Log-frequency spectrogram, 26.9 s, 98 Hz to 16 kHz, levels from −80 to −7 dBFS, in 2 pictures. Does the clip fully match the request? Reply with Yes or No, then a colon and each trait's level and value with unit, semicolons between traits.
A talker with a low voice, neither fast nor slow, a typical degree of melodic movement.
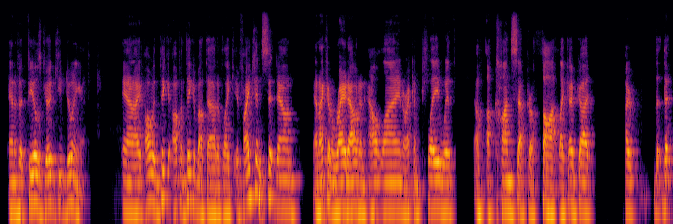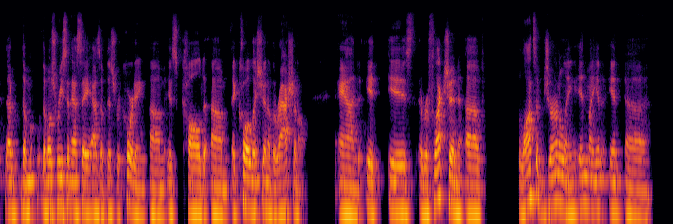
No: low, 125 Hz; average, 175 wpm; narrow, 2.1 semitones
